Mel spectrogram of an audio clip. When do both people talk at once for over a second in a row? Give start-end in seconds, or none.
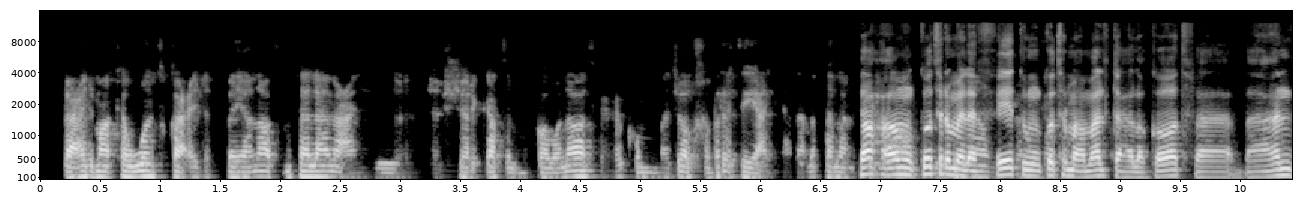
6.8-9.0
